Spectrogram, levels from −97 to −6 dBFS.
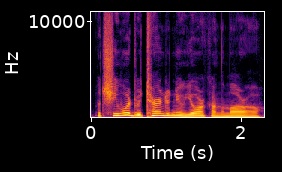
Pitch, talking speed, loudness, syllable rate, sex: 145 Hz, 260 wpm, -17 LUFS, 5.5 syllables/s, male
